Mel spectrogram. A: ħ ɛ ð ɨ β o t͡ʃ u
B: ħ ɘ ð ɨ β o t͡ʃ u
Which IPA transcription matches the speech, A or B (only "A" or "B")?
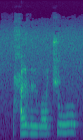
B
